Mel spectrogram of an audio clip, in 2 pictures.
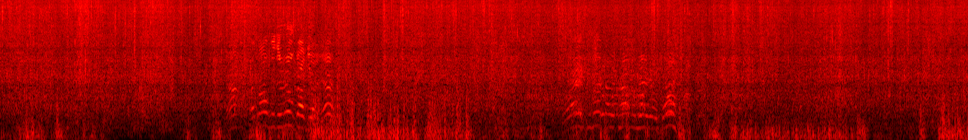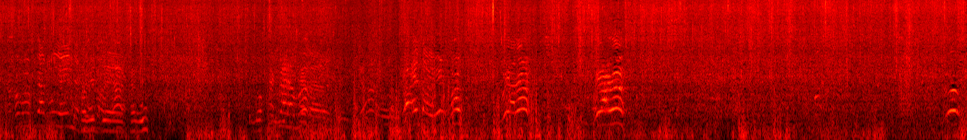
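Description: Water splashes and churns as a group of swimmers kick.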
